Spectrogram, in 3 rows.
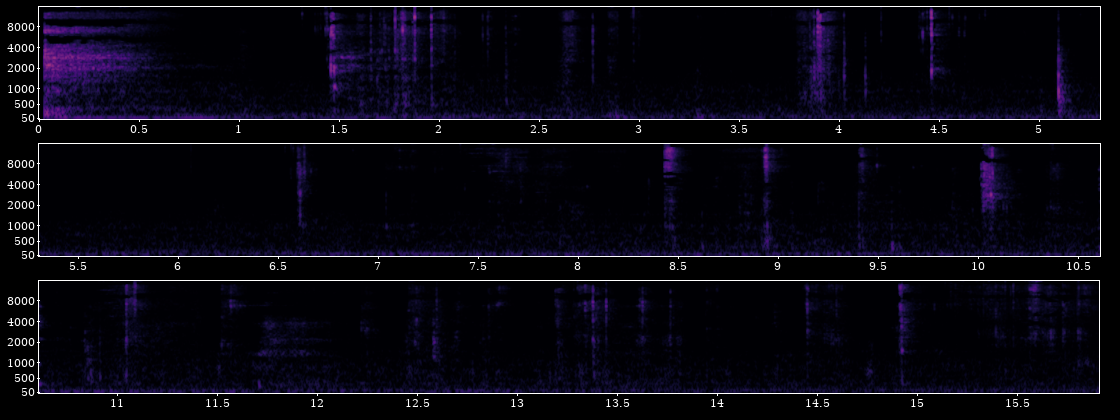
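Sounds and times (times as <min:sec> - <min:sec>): steady low hum: 0:00.0 - 0:15.9
chewing and wet mouth smacking: 0:06.1 - 0:15.9.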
